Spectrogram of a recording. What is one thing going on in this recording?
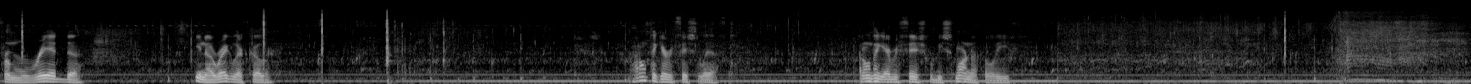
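A fishing reel clicks softly as its handle is turned.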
